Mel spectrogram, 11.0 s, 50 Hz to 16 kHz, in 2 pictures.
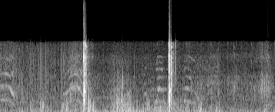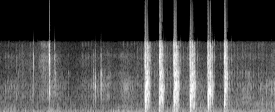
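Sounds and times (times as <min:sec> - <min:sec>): airsoft gun cracks: 0:03.4 - 0:03.6, 0:08.4 - 0:10.2.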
